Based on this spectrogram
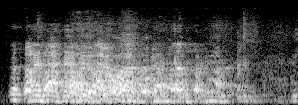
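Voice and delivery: loud burst of real laughter. Real, not acted. Speaker laughs with the audience at his daughter's story, loud real laugh. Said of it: "we're laughing about this stuff".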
